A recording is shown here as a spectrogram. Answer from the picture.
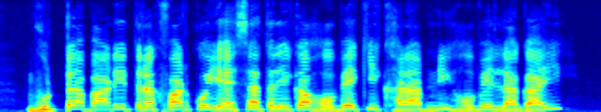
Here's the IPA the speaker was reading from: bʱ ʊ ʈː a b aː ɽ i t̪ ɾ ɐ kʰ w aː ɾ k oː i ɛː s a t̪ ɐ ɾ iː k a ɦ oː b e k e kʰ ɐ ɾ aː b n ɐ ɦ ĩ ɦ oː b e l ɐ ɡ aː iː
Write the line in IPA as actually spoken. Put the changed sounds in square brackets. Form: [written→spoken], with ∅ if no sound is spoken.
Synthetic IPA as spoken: bʱ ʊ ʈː a b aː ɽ i t̪ ɾ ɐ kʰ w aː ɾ k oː i ɛː s a t̪ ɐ ɾ iː k a ɦ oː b e k [e→i] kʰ ɐ ɾ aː b n ɐ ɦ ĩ ɦ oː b e l ɐ ɡ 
